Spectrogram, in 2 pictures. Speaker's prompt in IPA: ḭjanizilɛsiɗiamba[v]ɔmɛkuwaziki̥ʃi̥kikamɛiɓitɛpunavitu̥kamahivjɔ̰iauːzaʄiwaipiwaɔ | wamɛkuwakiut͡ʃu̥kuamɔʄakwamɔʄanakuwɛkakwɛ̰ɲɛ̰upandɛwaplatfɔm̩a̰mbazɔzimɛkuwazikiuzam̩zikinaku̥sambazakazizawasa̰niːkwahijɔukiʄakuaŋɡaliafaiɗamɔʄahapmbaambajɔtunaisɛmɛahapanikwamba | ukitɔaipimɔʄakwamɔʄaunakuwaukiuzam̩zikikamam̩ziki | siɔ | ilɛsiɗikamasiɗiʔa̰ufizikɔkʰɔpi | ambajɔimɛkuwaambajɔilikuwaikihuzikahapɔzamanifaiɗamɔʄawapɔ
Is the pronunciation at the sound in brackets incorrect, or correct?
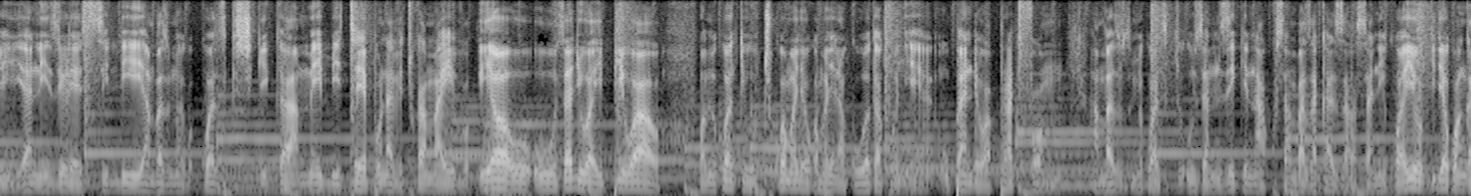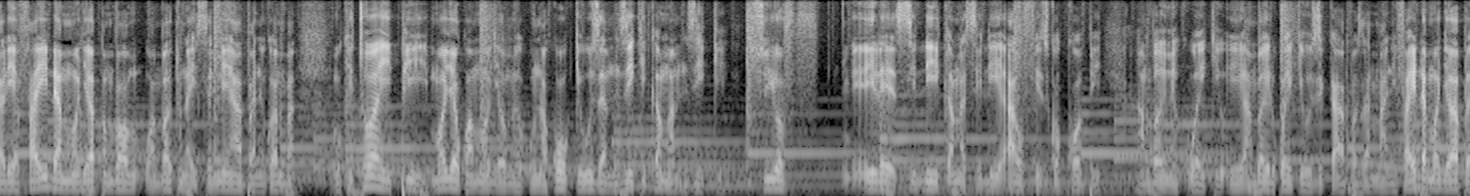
incorrect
